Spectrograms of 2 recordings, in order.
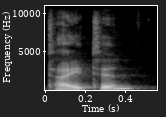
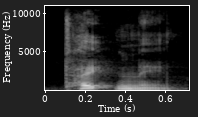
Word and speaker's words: tighten: make a real T, tighten, or you can make a stop T, tight, and then go to the N, tighten, tightening. Remember the verb tighten. It means to make something tight. You can tighten a hose onto the faucet. Example, he's tightening the hose. Or he's tightening the hose. But I cannot say he's tightening the hose. Don't use a fast D.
